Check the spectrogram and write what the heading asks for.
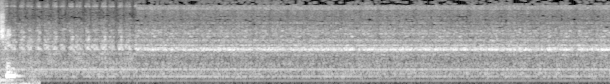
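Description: Metal lathe running with a boring bar taking a power-fed cut inside a cylinder casting: a steady machine whine over a faint hiss of cutting, with a higher tone growing stronger about a second in.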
